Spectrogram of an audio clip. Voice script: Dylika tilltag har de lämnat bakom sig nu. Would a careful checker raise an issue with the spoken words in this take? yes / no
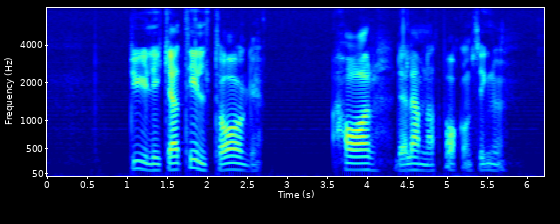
no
